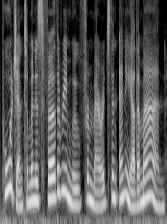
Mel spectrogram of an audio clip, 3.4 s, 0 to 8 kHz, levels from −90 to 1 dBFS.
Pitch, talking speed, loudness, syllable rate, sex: 215 Hz, 215 wpm, -16 LUFS, 6.3 syllables/s, female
